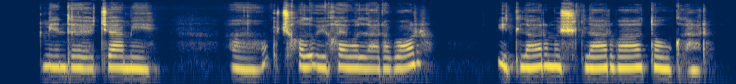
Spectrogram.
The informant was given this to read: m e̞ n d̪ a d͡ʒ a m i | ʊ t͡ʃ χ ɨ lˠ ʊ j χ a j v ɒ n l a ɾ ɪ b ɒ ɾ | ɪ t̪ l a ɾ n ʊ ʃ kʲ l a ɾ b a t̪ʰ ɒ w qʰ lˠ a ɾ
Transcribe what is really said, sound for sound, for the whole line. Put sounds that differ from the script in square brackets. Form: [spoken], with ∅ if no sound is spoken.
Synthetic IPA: m e̞ n d̪ a d͡ʒ a m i | ʊ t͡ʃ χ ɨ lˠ ʊ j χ a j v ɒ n l a ɾ ɪ b ɒ ɾ | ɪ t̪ l a ɾ [m] ʊ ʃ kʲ l a ɾ [v] a t̪ʰ ɒ w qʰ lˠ a ɾ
